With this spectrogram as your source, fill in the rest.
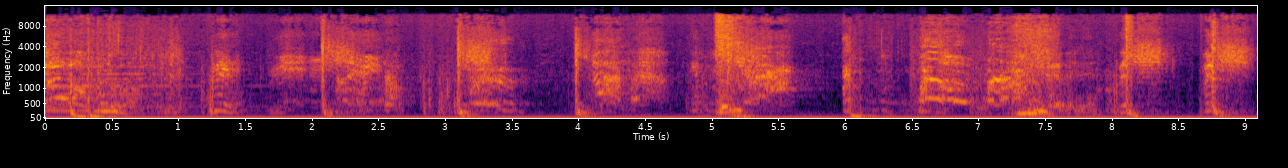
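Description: Heavy punches thud in a scuffle.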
